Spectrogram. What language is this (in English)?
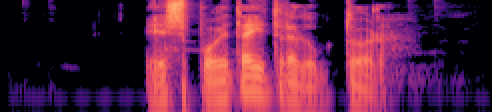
Catalan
